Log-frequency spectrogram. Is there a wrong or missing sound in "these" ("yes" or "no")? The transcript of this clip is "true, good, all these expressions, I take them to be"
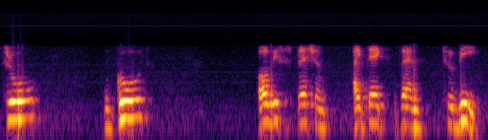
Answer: yes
